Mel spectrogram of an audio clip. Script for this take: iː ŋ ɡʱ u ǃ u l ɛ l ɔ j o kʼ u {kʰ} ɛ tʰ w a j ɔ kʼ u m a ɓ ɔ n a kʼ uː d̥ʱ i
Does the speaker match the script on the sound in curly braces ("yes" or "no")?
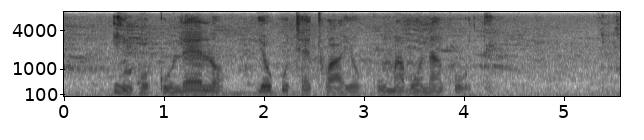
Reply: no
